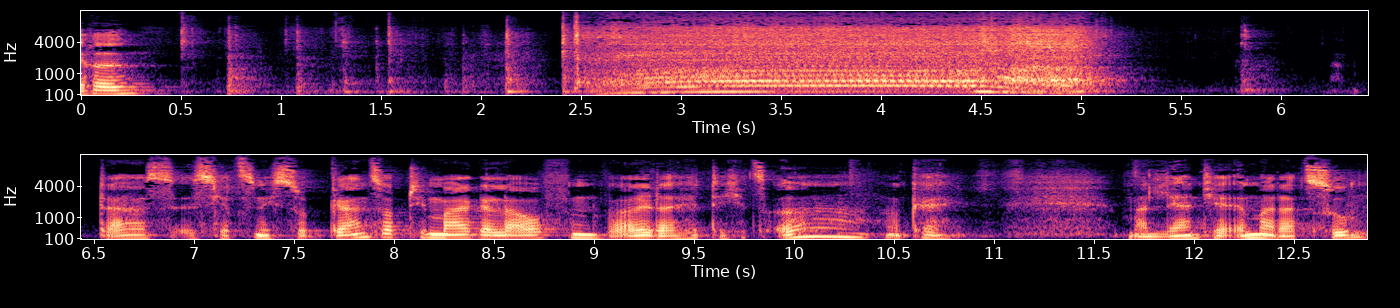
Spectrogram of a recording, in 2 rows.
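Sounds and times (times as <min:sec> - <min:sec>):
speech: 0:00.0 - 0:00.4, 0:06.6 - 0:11.0, 0:11.6 - 0:12.8
small kitchen blender chopping: 0:02.4 - 0:05.4.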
